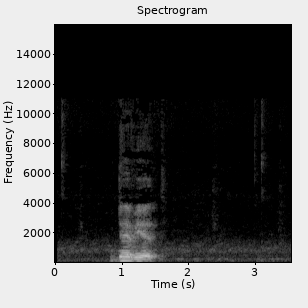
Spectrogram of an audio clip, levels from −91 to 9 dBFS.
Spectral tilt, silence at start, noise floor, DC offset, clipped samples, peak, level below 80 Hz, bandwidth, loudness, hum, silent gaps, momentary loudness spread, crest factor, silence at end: -7.5 dB/octave; 0.85 s; -60 dBFS; under 0.1%; under 0.1%; -12 dBFS; -68 dBFS; 10.5 kHz; -24 LUFS; none; none; 13 LU; 18 dB; 2 s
